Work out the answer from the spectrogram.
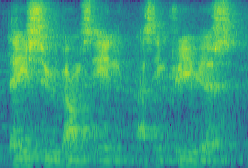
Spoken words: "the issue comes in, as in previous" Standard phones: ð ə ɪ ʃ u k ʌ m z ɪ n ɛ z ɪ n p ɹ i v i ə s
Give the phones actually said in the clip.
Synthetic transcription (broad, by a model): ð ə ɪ s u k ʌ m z ɪ n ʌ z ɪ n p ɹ i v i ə s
